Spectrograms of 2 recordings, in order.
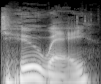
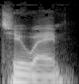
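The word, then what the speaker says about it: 2wai: So there's a company called Two Way, which is spelled two, like the number 2, WAI, Two Way.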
